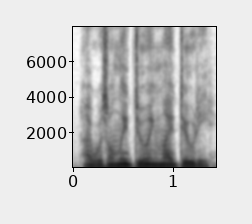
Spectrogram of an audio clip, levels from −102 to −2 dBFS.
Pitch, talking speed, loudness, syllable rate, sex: 105 Hz, 250 wpm, -15 LUFS, 6.6 syllables/s, male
